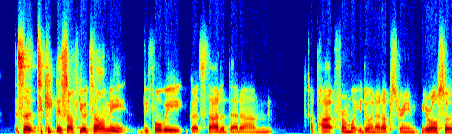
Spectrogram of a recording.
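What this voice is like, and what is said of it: Faded Australian accent, somewhat British-sounding. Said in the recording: “no one ever picks that I'm from Australia. They're like, oh, your accent's kind of like British, it's kind of like this”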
